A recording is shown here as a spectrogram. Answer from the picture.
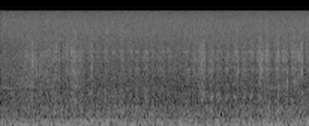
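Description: Pencil held in a holder scratching over paper in short, faint shading strokes, over a steady low hum.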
